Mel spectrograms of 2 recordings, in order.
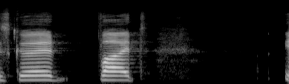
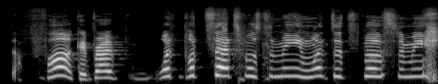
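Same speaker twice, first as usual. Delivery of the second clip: confused random fan; 9 semitones higher than usual. Retold or imitated. Random viewer baffled by the fan art, high indignant squawk. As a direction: play a bewildered stranger squawking at the picture. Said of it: "it'd be like".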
